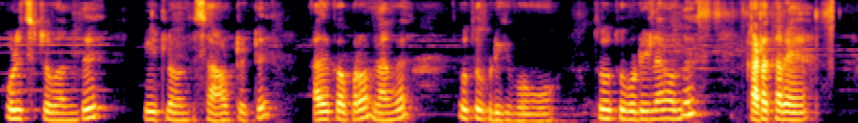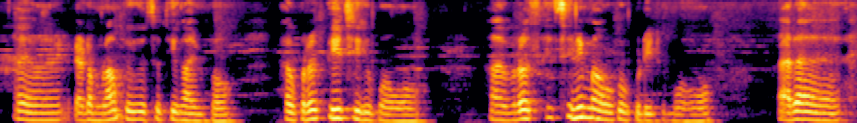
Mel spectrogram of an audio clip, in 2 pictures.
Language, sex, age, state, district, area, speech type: Tamil, female, 60+, Tamil Nadu, Thoothukudi, rural, spontaneous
